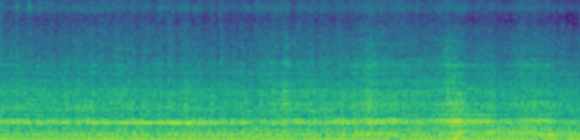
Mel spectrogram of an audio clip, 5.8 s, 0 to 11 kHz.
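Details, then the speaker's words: 1981 Chevy Silverado test drive after new tires, tie rod ends, U-joint caps, plugs and exhaust welding: steady buzzing drone over road rumble; something vibrating, owner suspects loose exhaust, says not brakes or drivetrain. "I don't know what that noise is, guys. Hear it? Something's vibrating. We gotta make it back. Put it in neutral. Almost sounds like the exhaust, but I welded that thing up there good."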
